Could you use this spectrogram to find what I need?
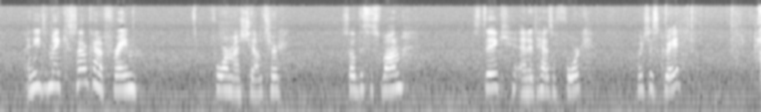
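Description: A young woman talks calmly nearby outdoors.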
